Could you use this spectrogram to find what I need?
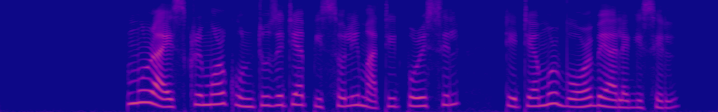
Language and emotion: Assamese, sad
